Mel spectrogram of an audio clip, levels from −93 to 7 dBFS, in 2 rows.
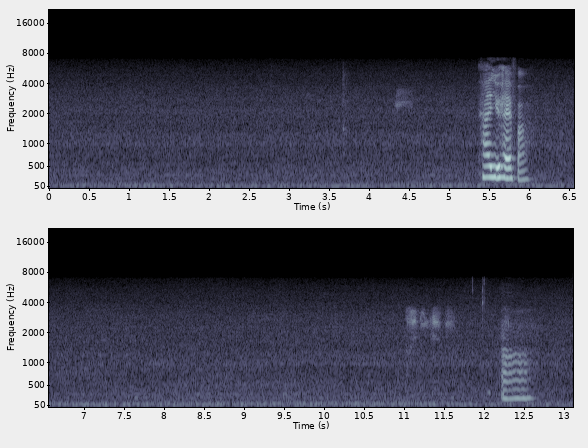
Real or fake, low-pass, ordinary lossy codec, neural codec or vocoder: real; 7.2 kHz; none; none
